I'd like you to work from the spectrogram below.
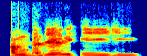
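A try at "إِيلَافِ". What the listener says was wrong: হামজা জের নয়, খাড়া জের জের এখানে একটু দেখেন, জের এই এই নিচে ফার নিচে জের আছে, জেরটি একটু হেলা মতো, আর খাড়া জের সোজা নিচের দিকে, ঠিক এমনটাই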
